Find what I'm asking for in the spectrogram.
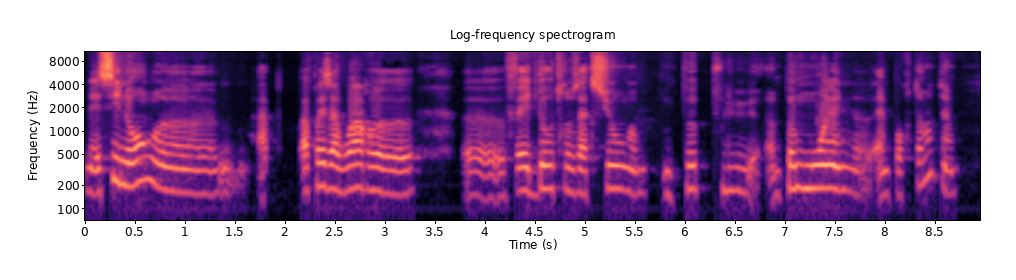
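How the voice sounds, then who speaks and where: A woman speaks at a very slow pace in a dark, mellow tone. Her pitch is fairly low. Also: ordinary pitch variation, dry, close sound with no echo. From Marseille, southern France. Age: 60s. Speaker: politician, party leader. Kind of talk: interview. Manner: hesitant, many fillers.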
